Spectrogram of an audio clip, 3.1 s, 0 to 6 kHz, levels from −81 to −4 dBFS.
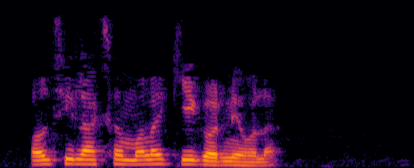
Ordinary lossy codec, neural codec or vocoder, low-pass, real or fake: MP3, 24 kbps; none; 5.4 kHz; real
